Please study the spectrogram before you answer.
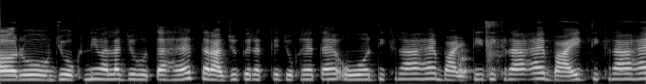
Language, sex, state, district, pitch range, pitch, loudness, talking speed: Hindi, female, Haryana, Jhajjar, 225-245 Hz, 235 Hz, -19 LUFS, 240 wpm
